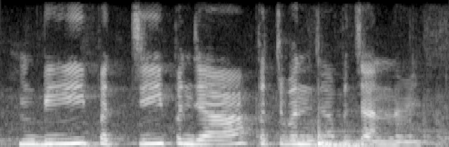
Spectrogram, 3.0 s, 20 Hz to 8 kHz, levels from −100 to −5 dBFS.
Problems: background sounds at intervals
